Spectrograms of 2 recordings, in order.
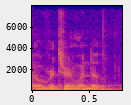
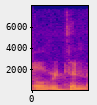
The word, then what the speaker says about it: Overton Window: to do with an overturned window over to Overton Window I think you pronounce it Overton and I have no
